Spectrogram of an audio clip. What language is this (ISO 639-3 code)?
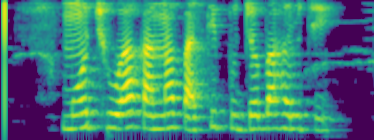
ori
